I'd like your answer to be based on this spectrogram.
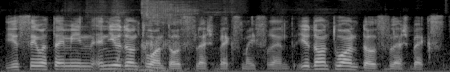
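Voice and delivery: slow, deliberate Israeli-accented English; mock-warn them in a slow Israeli accent; put-on Israeli accent. Shown as a demonstration. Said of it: "start with the accent now".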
